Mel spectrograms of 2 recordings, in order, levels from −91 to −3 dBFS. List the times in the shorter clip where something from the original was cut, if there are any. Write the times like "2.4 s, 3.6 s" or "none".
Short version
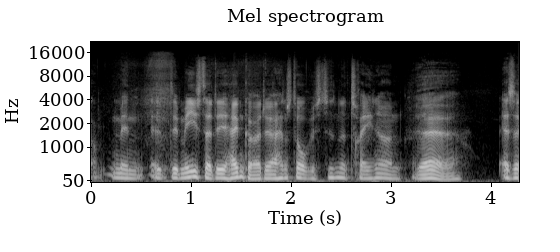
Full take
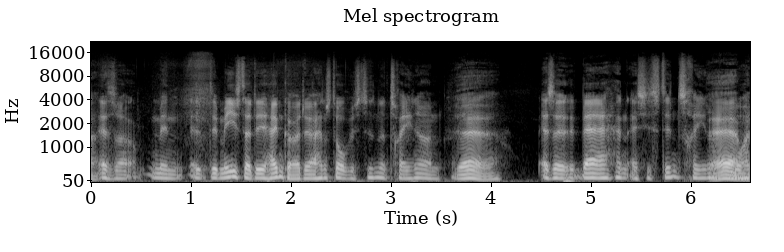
none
